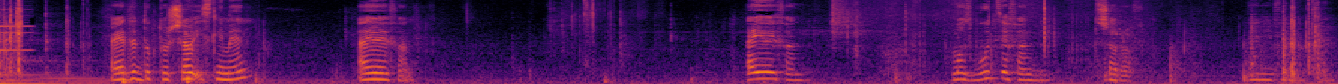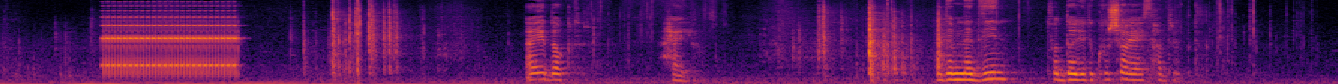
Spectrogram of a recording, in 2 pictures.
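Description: A young woman talks calmly on a telephone nearby.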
